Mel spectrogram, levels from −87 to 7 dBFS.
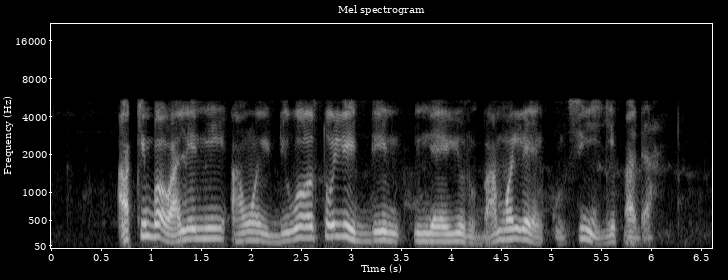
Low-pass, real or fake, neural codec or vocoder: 5.4 kHz; fake; codec, 24 kHz, 3 kbps, HILCodec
